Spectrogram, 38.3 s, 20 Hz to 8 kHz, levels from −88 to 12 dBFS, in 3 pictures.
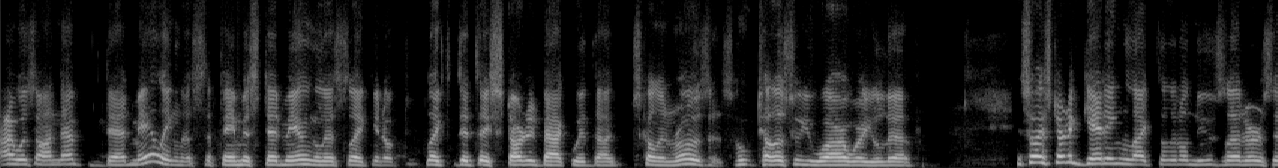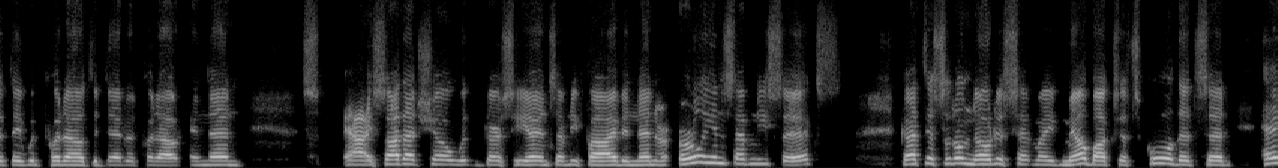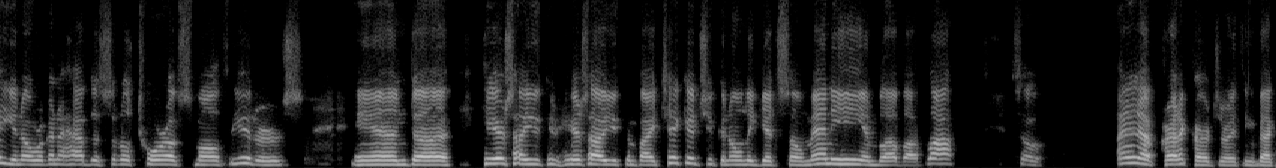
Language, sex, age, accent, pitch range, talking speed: English, male, 50-69, American, 180-220 Hz, 190 wpm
